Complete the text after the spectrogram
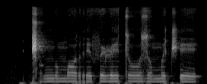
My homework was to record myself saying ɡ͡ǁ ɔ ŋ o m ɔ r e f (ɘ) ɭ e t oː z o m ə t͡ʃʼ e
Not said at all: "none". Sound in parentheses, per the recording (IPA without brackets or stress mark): e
